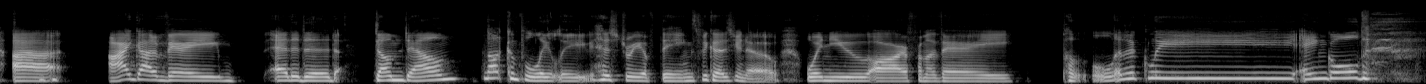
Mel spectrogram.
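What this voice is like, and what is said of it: Southern US accent from Georgia. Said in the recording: “growing up in Georgia myself, as you can tell from my accent”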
